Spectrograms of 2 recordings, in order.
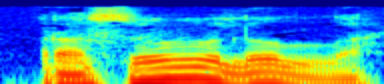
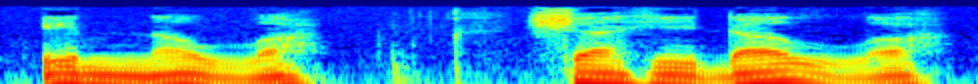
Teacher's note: Lafadz Allah dibaca tebel bunyi O.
